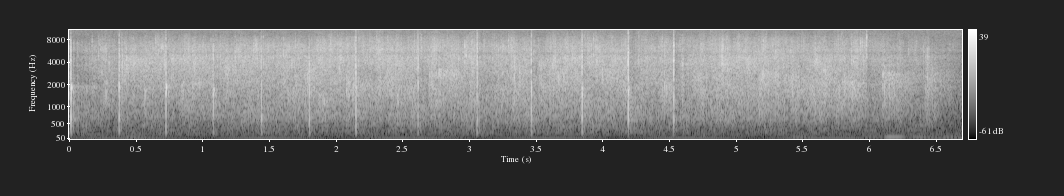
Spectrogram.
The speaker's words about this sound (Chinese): 所以在我们教会呢，我就鼓励弟兄姊妹把双手举起来，向着天向着神我们鼓掌，我们把一切荣耀归给主，我们也谢谢他们。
